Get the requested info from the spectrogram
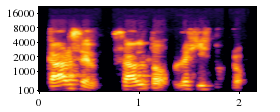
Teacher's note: llamas o graves son aquellas en las que la fuerza pronunciada la fuerza de la pronunciación se ejerce en la penúltima sílaba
